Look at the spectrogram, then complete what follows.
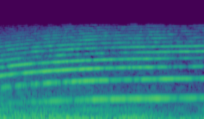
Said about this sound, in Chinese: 就在这沃伦斯基想要离开的时候，突然警报声大作，他被发现了。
